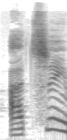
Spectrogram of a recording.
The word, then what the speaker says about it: 熱い: But when you're talking about something hot, we say kore wa atsui mono desu. Can you hear the difference? Let me read them again. kore wa atsui mono desu kore wa atsui mono desu Now,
